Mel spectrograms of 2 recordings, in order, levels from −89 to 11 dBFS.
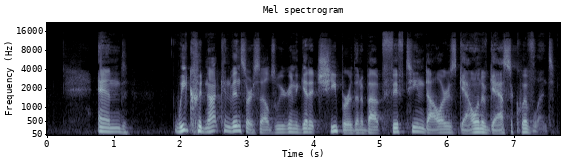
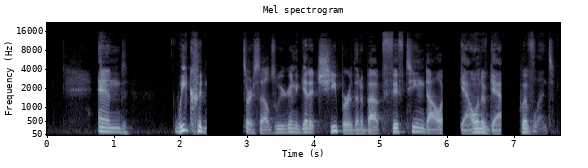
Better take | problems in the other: first | audio cutting out; at 2.5 s for 0.5 s, at 6 s and at 7 s

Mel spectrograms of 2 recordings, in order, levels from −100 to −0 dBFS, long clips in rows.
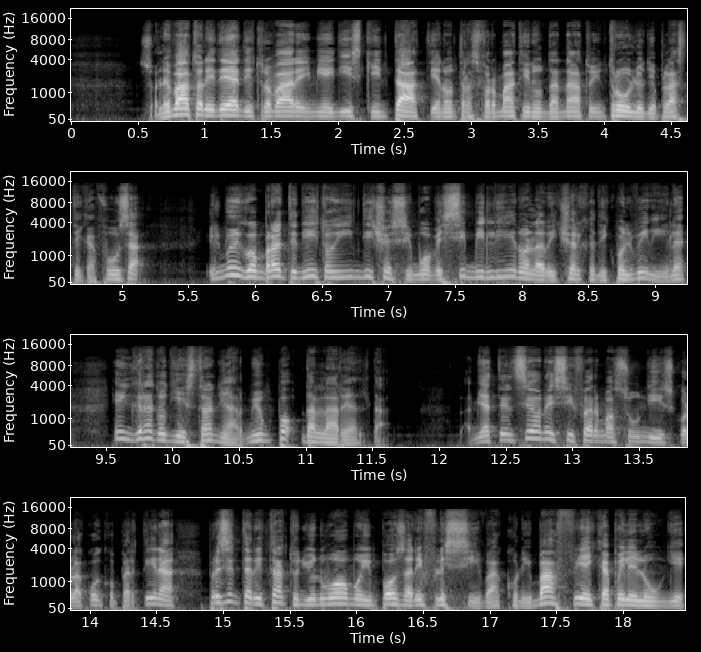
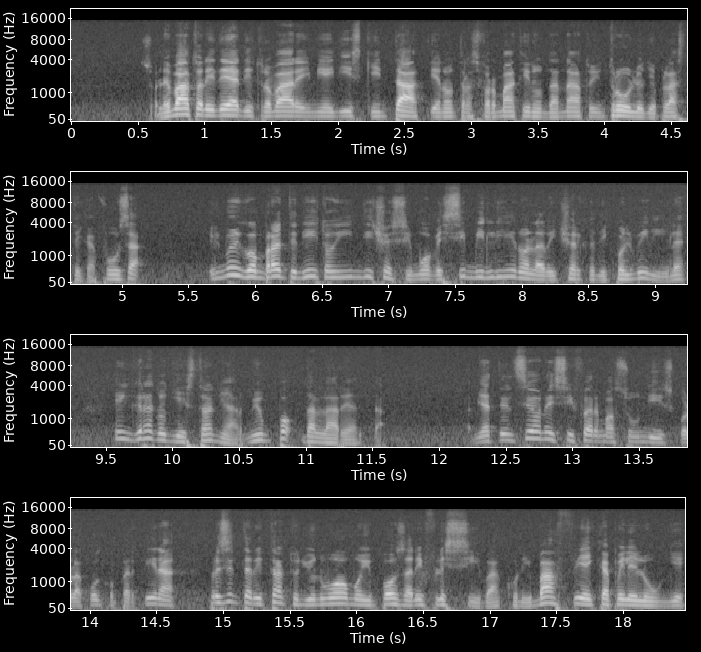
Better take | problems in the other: first | hiss; faint; throughout; 20 dB below the speech

